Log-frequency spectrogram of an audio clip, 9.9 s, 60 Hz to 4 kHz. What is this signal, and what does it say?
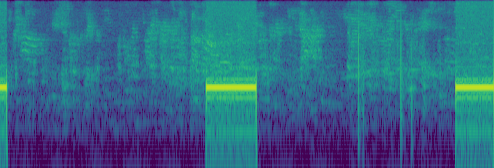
Ringback tone (China, 450 Hz), with speech.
